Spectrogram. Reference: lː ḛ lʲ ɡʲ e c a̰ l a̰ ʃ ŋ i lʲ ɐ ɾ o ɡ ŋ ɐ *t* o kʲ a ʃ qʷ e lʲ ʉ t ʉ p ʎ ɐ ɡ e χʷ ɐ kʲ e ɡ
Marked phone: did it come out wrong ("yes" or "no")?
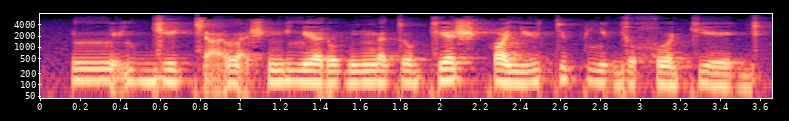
no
